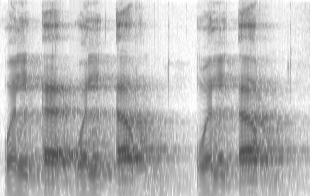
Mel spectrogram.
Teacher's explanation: അർദ് എന്ന പദത്തിൽ റാഇനും ദ്വാദിനും തഫ്ഖീം കൊടുക്കണം, തടിപ്പിച്ചുച്ചരിക്കണം. ഹംസക്ക് തഫ്ഖീം വരാതെ ശ്രദ്ധിക്കുക.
